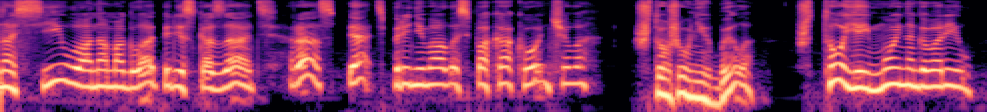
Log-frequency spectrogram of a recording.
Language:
Russian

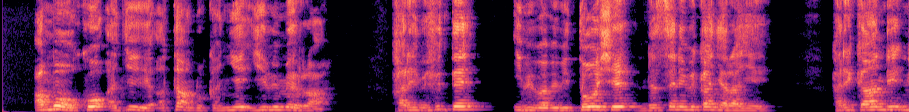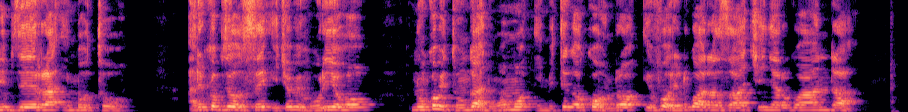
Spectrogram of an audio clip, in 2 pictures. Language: Kinyarwanda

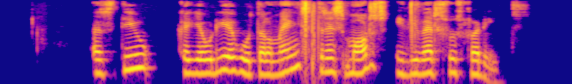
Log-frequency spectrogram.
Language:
Catalan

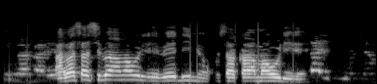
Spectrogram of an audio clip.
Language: Ganda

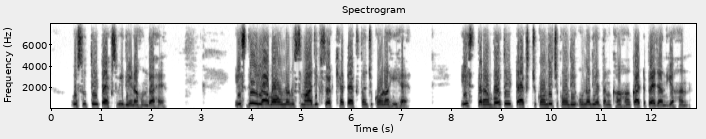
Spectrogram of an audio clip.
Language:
Punjabi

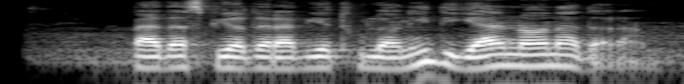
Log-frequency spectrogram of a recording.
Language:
Persian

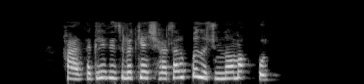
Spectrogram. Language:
Uzbek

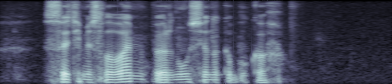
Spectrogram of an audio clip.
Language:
Russian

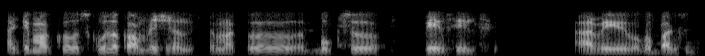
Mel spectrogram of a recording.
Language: Telugu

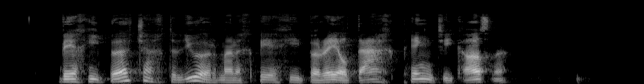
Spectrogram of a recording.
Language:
Manx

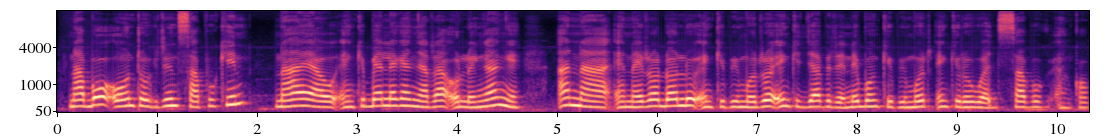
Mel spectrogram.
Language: Masai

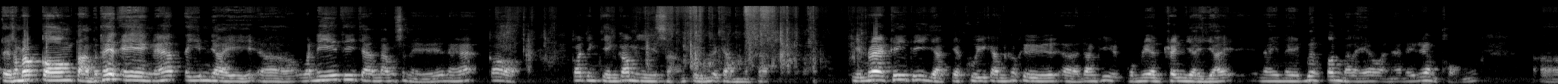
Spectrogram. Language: Thai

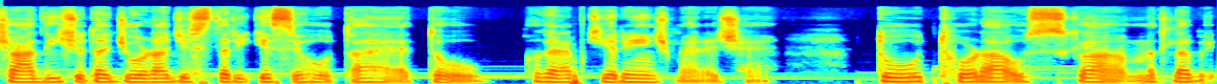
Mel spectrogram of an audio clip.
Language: Urdu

